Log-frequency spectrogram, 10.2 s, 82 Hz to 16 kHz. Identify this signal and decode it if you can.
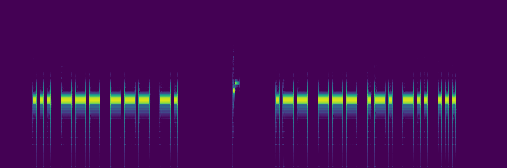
Morse code, heard as a keyed tone, about 17 wpm, 700 Hz. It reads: SOON WORDS
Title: Sets of 3 Words - New Word Drill - 17wpm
